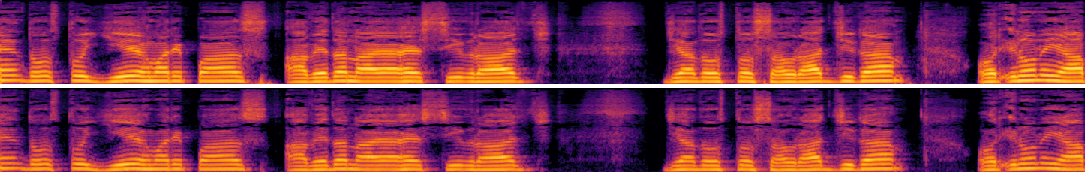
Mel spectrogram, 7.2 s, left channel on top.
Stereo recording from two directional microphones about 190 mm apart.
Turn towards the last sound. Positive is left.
turn(degrees=20)  # may be behind; listen again after turning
